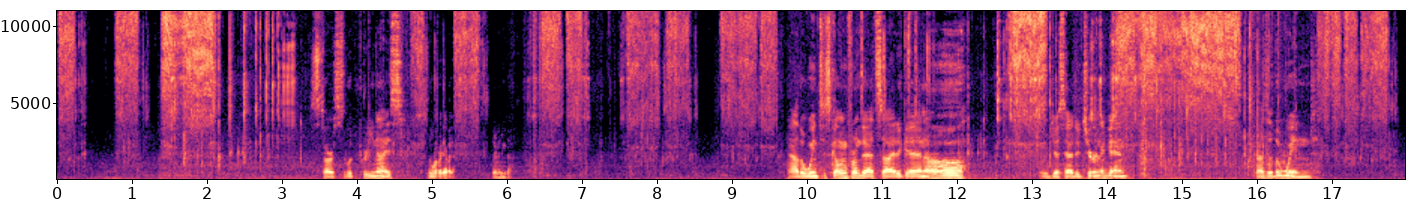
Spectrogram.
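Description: An aerosol spray can hisses in short and long bursts.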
